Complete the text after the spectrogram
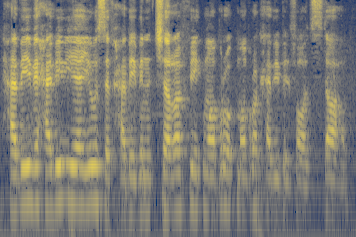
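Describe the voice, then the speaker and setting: A young man giving excitable live commentary on his own football video game match, shouting at his players. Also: fairly high pitch, rapid-fire, soft background music. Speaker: gaming streamer.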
